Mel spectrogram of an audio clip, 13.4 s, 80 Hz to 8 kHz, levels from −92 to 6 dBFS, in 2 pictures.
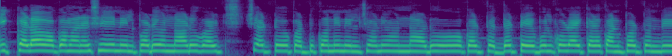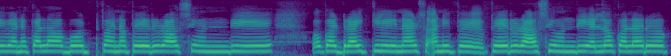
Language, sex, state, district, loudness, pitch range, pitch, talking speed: Telugu, female, Andhra Pradesh, Anantapur, -29 LUFS, 265-280 Hz, 270 Hz, 145 wpm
